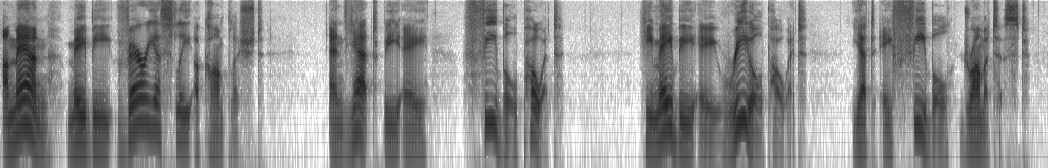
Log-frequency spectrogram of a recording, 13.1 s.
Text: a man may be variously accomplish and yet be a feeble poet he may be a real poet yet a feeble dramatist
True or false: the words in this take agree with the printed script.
false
